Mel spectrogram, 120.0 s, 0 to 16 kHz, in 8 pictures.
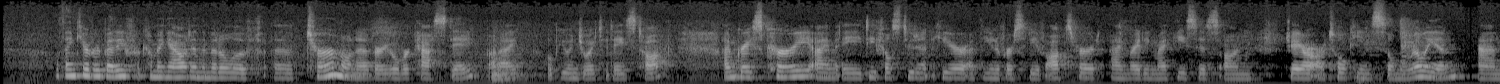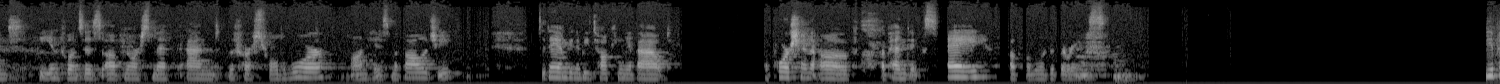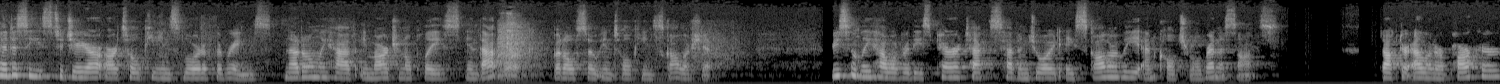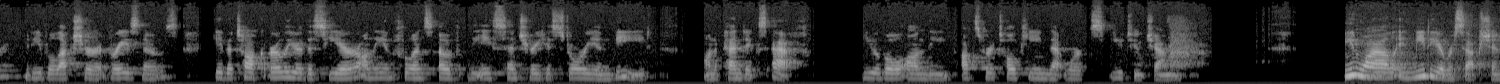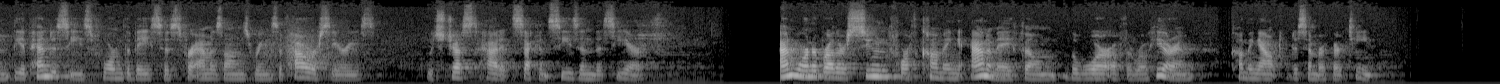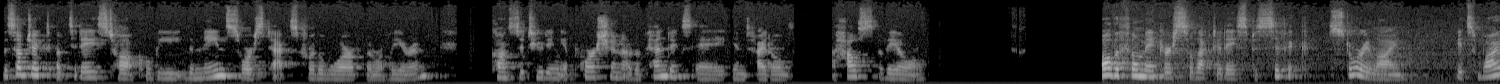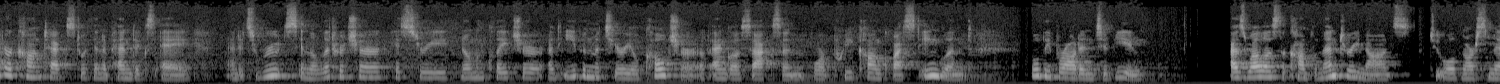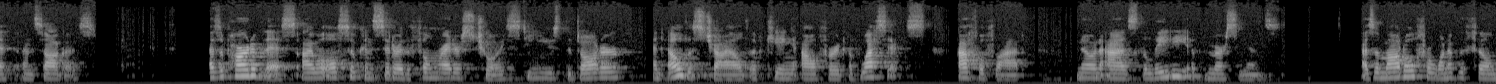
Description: Part of the 70th anniversary talks on 'The Lord of the Rings' organised by the Faculty of English and Exeter College.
